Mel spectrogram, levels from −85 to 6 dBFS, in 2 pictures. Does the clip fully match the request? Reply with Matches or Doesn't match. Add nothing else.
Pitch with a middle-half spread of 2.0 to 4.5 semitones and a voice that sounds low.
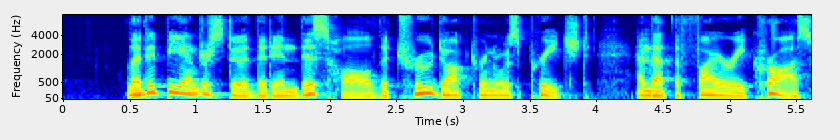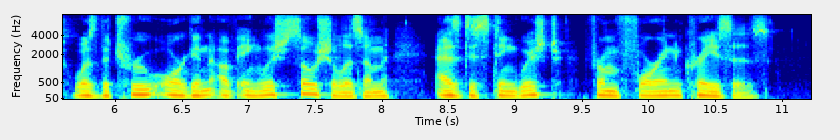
Matches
